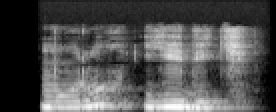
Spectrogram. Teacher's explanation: moruqdan sonra samit gəldiyi üçün q burda x kimi tələffüz olunacaq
